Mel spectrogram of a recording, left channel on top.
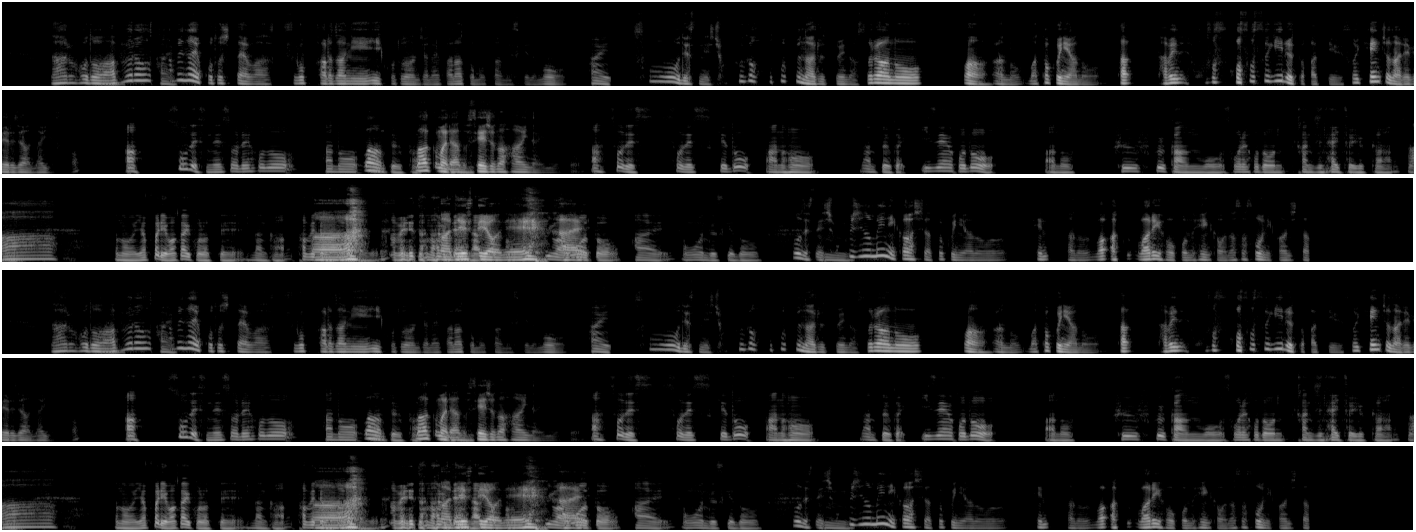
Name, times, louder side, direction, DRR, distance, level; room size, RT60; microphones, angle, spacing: voice 1, 0.5-5.6 6.5-7.1 7.4-7.6 7.9-9.2 9.6-11.3 11.6-12.9 13.3-14.6 17.7-18.0 18.3-19.5 28.2-28.8 31.3-31.9 32.6-34.1 36.2-38.3 38.6-41.3, left 2 dB, 20° left, 0.8 m, -31 dB
voice 2, 15.8-17.1 17.3-18.8 20.0-20.6 20.9-22.3 22.7-24.1 24.5-24.8 25.2-29.0 29.4-33.4 33.7-35.8 36.4-36.7, equal, 10° right, 3.0 m, -36 dB
open air
head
